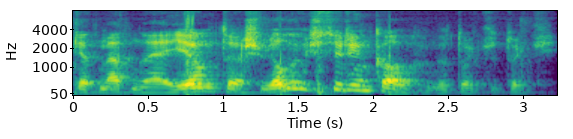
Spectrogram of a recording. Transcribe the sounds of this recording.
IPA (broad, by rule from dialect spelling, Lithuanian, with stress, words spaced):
ˈkʲeːt ˈmʲɛt nʊˈɛːˌjiɛm tɐɪ ɐʃ ˈʋʲiɛlˠ ɪʃʲsʲɪrʲɪŋˈkɐʊ ˈtuɔkʲɪ ˈtuɔkʲɪ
